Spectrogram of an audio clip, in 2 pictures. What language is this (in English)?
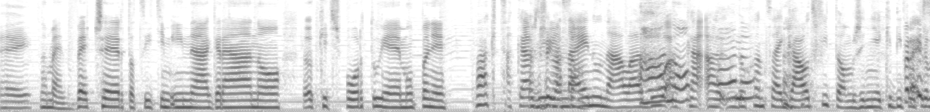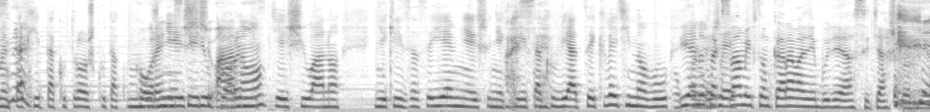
Slovak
